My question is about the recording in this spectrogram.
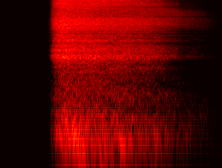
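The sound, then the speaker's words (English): A single deep belly breath drawn through the nose, airy, swelling quickly and then tapering off slowly over about a second and a half, with no talking around it. “And take a few deep breaths with your belly, breathing through the nose, in and out.”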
